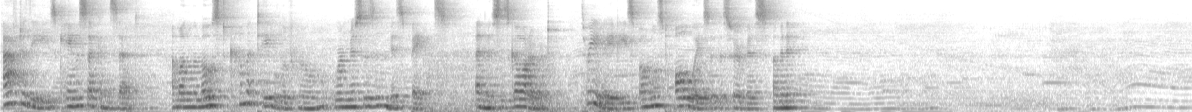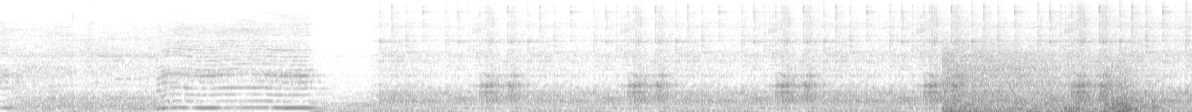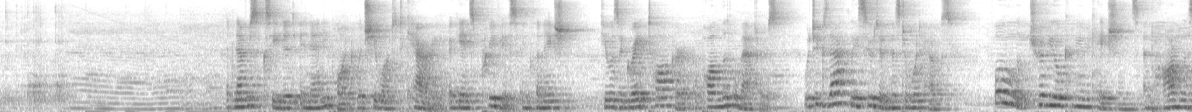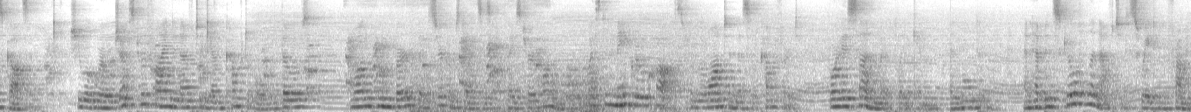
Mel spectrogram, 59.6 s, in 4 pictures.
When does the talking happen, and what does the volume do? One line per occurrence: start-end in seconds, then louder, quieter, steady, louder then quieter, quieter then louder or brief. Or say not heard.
0.0-9.9 steady
32.6-59.5 steady.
